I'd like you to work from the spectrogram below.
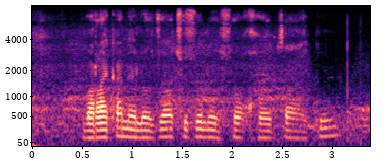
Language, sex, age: Tswana, male, 21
